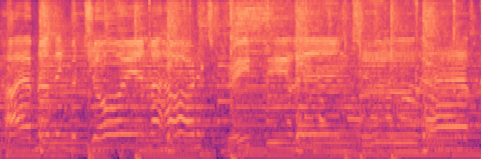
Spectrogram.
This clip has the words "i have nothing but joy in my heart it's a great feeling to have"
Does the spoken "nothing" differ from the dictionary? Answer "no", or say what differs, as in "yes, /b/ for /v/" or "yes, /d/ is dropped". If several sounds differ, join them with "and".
no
